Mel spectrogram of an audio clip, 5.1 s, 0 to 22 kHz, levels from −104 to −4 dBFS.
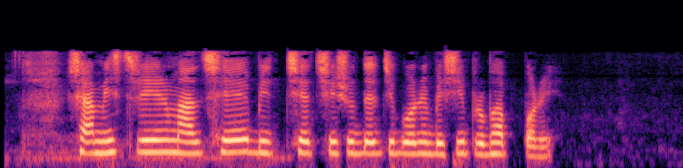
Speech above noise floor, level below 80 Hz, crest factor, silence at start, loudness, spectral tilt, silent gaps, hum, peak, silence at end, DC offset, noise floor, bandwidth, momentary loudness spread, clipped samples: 50 dB; -60 dBFS; 16 dB; 0.2 s; -17 LUFS; -2 dB/octave; none; none; -2 dBFS; 1 s; under 0.1%; -67 dBFS; 7.4 kHz; 9 LU; under 0.1%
